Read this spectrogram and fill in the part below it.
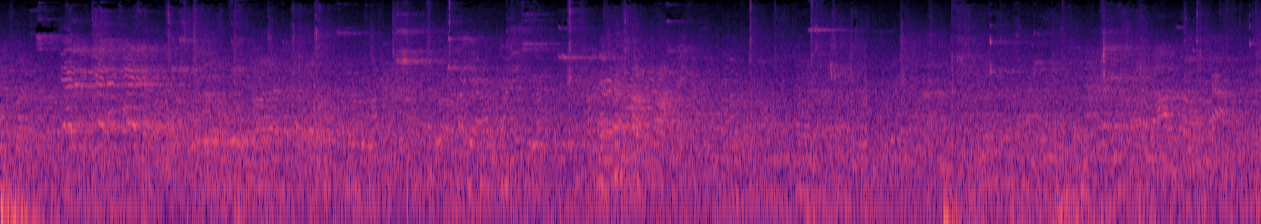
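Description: Several people talk and call out in the background.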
